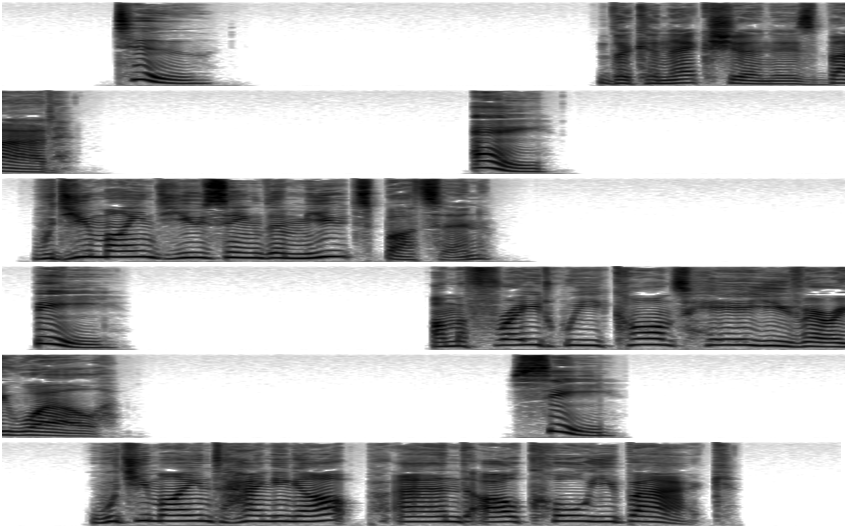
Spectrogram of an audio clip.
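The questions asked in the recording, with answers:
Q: The connection is bad.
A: C: Would you mind hanging up and I'll call you back?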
